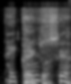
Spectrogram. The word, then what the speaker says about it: PAS: you're doing now with PAS operating and and how do you say it? Pos. You say POS. I say Pas, you know, I'm from West Texas, so I say Pas operating.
